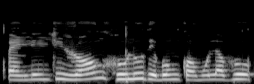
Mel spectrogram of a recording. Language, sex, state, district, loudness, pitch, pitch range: Bengali, female, West Bengal, North 24 Parganas, -14 LUFS, 230 Hz, 220-240 Hz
